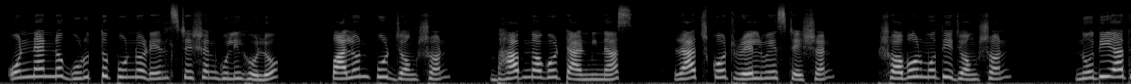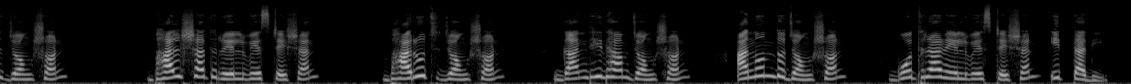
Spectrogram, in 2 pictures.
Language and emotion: Bengali, neutral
